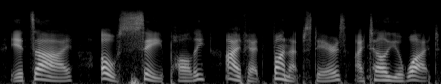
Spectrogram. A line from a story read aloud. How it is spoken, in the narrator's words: cried confidently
